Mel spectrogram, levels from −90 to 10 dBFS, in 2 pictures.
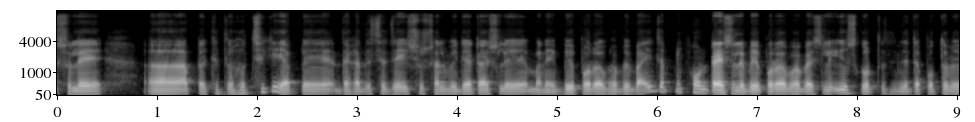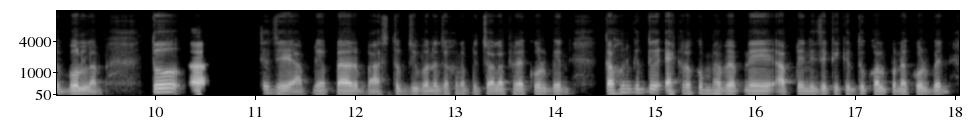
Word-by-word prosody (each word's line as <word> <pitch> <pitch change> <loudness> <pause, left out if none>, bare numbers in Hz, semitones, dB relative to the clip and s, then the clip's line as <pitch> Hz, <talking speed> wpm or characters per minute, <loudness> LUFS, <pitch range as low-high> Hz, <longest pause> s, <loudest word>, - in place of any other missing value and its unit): আসলে 110 0 0 0.7
আ 95 - -3 0.3
আপনার 105 +2 -6
ক্ষেত্রে 115 0 -8
হচ্ছে 130 +4 -8
কি 200 - -1
আপনি 100 - -5 0.4
দেখা 95 +1 -1
যাচ্ছে 95 0 -10
যে - - -1
এই - - -4
social 100 0 -4
media 100 0 0
টা - - +1
আসলে 100 0 -4 0.3
মানে 90 0 -3 0.2
বেপরোয়াভাবে 100 -2 +1
বা - - +5
এই 195 - -4
যে 195 - -1
আপনি 165 - -11
phone 155 -3 +2
টা - - +7
আসলে 120 0 -1
বেপরোয়াভাবে 105 -2 +3
আসলে 125 +4 -6
use 135 0 -5
করতেছেন 105 0 -5
যেটা 95 - -2
প্রথমে 100 0 -3 0.2
বললাম। 105 -6 +4 0.5
তো 160 - +7 0.4
আ - - +10 0.8
যে 110 - 0 0.2
আপনি 110 - -13
আপনার 115 -1 +5 0.2
বাস্তব 90 +4 -4
জীবনে 110 0 -3
যখন 110 +1 -6
আপনি 110 -1 -11
চলাফেরা 100 +1 +1
করবেন 100 -4 -2 0.4
তখন 130 +4 +4
কিন্তু 150 0 -3 0.2
একরকমভাবে 120 -1 -3
আপনি, 115 - -2 0.3
আপনি 100 0 -3
নিজেকে 100 0 -4
কিন্তু 100 0 -5
কল্পনা 95 -1 0
করবেন 95 -4 -1
105 Hz, 170 wpm, -24 LUFS, 100-115 Hz, 0.8 s, আ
